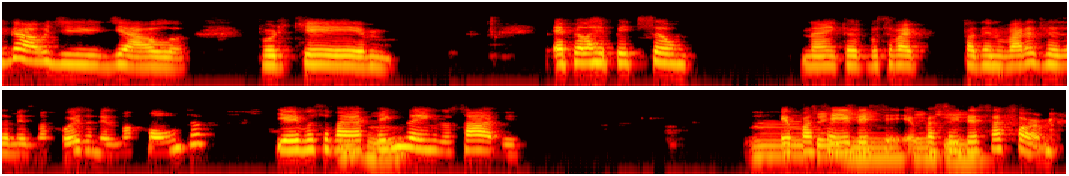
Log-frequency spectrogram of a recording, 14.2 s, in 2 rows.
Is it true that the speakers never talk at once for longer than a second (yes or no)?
no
